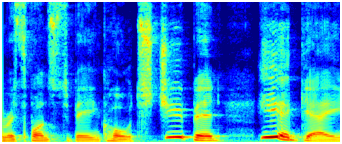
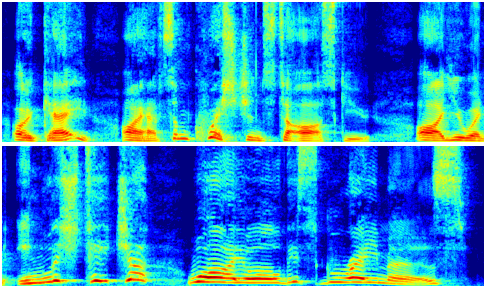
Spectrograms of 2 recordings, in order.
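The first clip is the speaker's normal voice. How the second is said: mock scammer voice; 10 semitones higher, 6 dB louder than usual.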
